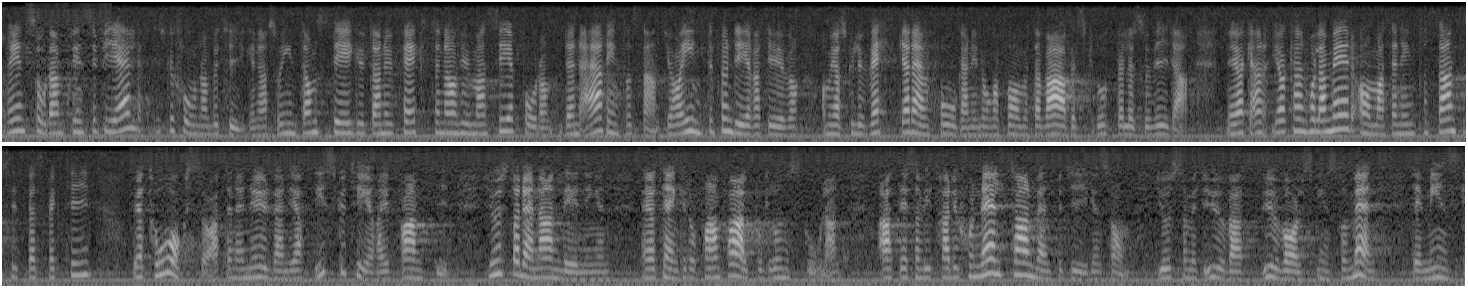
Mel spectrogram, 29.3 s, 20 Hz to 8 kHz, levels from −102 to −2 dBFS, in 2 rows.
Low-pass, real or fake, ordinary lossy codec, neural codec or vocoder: 7.2 kHz; real; Opus, 16 kbps; none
